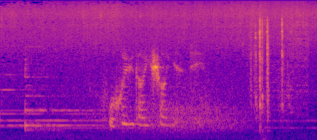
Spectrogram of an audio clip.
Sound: moonquakes

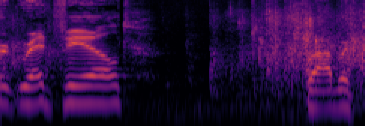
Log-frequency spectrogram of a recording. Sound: applause

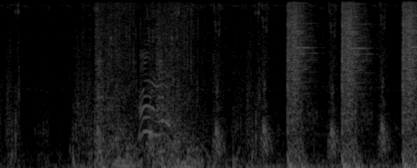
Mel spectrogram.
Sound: clanking of metal

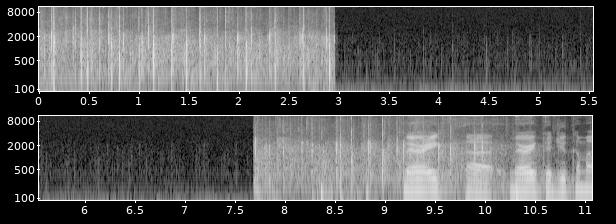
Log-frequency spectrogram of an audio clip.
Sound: applause

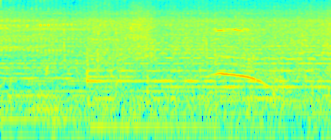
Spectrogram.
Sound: boat engine purrs

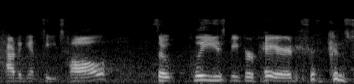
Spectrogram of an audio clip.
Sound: chuckling

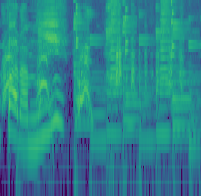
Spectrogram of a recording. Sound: barking & Panting

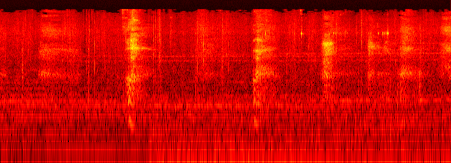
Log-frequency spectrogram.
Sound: ethereal hum grows louder; laugh

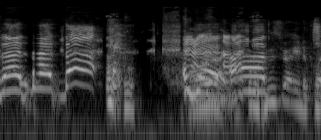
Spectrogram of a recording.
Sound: laugh

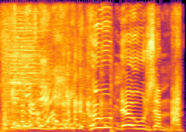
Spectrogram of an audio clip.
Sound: children laugh

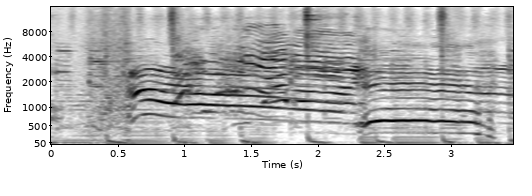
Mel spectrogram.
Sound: cheering

